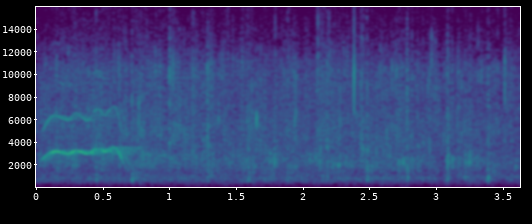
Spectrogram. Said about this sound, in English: That deserves a clap and a shout to God. Come on.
